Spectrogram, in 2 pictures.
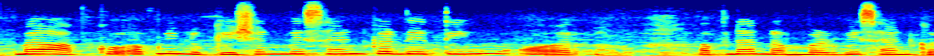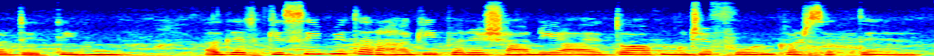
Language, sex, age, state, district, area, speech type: Urdu, female, 18-30, Delhi, East Delhi, rural, spontaneous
